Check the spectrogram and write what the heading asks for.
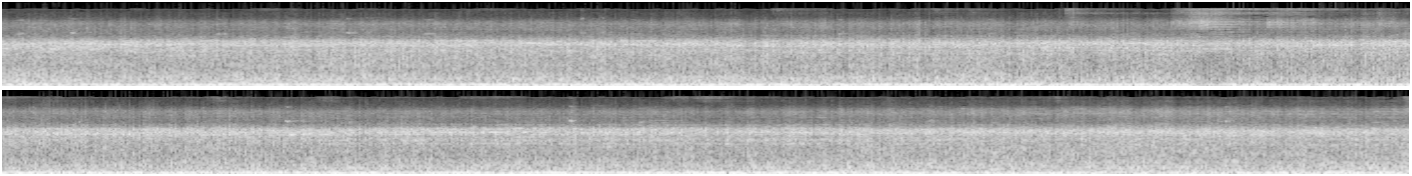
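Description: Freight cars of a long freight train rolling past close by: a loud, steady rumble of steel wheels on rail, with a brief sharp click about six seconds in.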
